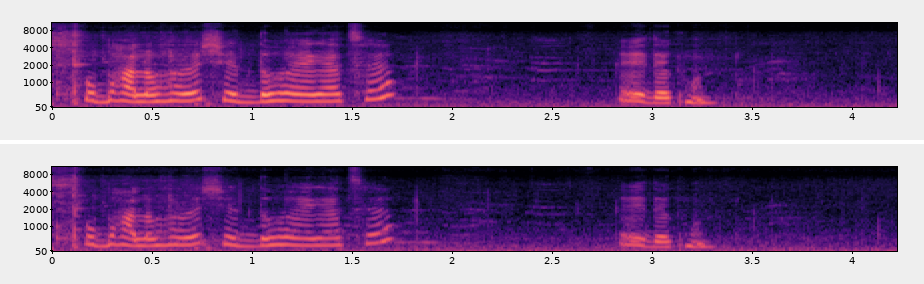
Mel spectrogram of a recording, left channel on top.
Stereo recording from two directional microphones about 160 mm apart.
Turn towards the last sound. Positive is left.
turn(degrees=45)  # may be behind; listen again after turning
